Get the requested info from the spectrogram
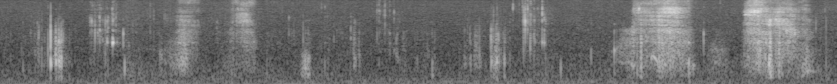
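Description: Close-miked eating of soft, partly melted chocolate cake: wet chewing with a run of small mouth clicks and lip smacks, then a louder, wetter bite near the end.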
